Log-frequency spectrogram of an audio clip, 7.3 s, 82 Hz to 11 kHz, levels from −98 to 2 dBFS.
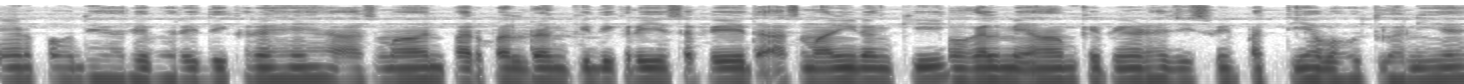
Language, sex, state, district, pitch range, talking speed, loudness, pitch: Hindi, male, Jharkhand, Sahebganj, 105-110 Hz, 230 wpm, -30 LUFS, 105 Hz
